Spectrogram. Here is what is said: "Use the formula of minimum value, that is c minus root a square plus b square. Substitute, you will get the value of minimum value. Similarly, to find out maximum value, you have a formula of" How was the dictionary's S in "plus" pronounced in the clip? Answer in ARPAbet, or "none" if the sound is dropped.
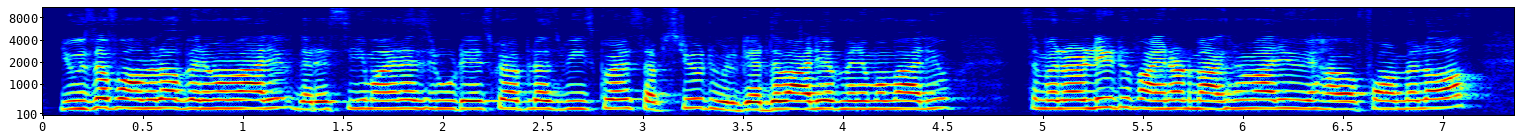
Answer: S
